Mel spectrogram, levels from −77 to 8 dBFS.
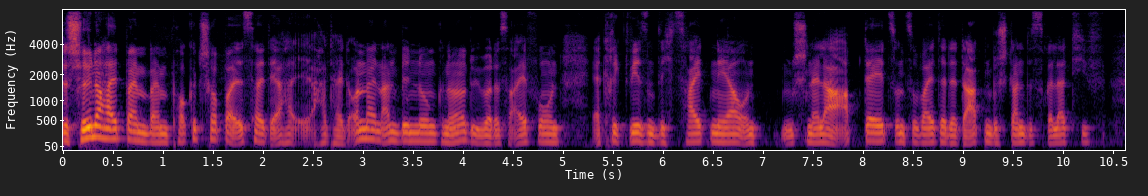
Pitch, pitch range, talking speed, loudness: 115 Hz, 115-130 Hz, 170 wpm, -24 LUFS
